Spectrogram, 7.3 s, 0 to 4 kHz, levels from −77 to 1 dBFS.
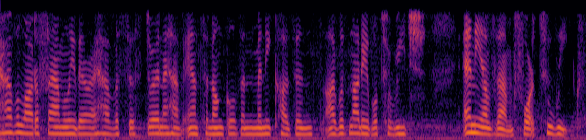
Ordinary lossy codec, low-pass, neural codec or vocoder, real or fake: AAC, 32 kbps; 3.6 kHz; none; real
